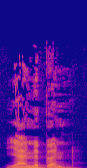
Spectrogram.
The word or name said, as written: ianepen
